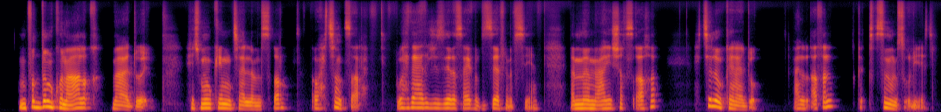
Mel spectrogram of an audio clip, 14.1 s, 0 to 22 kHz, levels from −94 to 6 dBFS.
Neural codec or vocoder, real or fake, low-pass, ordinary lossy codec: autoencoder, 48 kHz, 32 numbers a frame, DAC-VAE, trained on Japanese speech; fake; none; none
